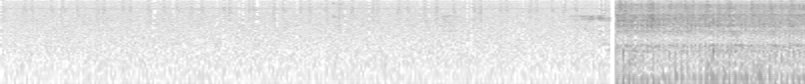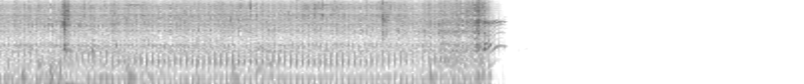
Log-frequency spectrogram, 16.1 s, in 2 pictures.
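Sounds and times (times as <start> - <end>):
dirt bike engine at low revs: 6.2 - 13.0
bike knocking over rocks: 8.0 - 13.0.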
